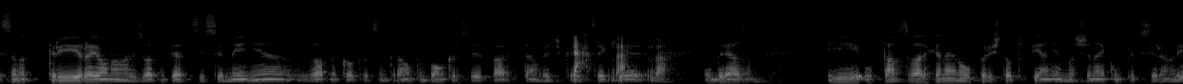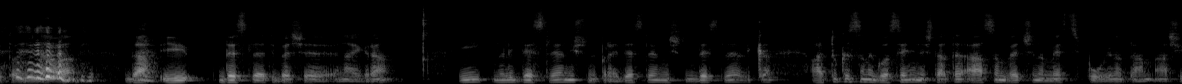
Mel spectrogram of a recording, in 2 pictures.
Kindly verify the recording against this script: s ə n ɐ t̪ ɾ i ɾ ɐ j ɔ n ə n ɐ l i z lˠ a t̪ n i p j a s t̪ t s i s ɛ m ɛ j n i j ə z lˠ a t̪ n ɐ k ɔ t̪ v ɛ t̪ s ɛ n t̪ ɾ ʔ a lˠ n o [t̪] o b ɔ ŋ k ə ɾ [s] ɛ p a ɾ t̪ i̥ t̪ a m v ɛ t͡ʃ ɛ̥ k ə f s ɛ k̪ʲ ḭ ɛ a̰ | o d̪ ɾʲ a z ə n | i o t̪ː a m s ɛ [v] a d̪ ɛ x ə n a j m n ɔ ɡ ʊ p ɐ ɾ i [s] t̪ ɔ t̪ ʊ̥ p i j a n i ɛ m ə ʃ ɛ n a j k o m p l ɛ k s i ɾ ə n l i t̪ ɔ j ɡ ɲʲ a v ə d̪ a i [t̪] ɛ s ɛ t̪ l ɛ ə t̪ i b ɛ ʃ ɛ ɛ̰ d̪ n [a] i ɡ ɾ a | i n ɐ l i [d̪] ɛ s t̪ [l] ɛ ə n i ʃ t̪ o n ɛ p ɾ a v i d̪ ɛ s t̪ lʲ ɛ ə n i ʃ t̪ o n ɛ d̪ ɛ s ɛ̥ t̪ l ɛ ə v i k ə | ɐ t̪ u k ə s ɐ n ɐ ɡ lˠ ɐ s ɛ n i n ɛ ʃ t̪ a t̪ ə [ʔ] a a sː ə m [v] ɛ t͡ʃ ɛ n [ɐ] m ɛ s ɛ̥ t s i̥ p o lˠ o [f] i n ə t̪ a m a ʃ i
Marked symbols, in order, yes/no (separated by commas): yes, yes, yes, no, no, yes, yes, yes, yes, yes, yes, no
